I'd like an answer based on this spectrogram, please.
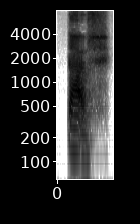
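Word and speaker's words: תו: Vamos para a nossa última consoante que é o Tav. O TAV é o nosso T de tatu.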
